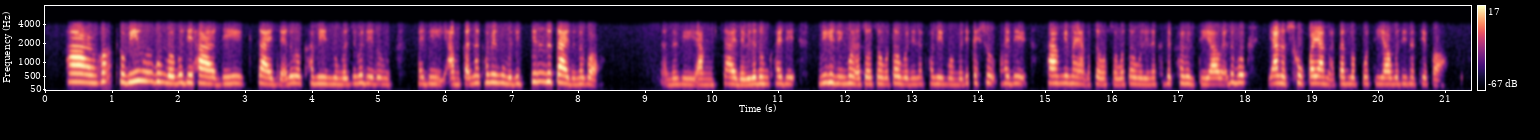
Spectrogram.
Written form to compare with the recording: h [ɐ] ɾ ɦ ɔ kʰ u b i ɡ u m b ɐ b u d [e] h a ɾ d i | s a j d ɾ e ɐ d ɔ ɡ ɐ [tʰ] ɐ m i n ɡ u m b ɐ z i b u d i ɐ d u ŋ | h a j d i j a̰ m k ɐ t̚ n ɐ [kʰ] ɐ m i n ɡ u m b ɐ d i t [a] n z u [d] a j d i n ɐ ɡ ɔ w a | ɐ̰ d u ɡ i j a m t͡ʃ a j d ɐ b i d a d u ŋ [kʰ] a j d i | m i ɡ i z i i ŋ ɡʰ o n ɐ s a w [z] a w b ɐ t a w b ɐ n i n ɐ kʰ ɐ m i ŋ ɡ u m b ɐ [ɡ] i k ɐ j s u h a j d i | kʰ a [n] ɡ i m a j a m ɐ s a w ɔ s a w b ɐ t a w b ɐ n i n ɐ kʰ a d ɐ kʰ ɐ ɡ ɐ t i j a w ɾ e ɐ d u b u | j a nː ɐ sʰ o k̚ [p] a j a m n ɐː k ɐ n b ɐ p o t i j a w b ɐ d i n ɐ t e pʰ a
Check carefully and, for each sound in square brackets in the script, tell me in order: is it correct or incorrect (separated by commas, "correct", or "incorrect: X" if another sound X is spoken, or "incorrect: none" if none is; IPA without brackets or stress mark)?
incorrect: a, incorrect: i, incorrect: kʰ, correct, incorrect: i, incorrect: t, correct, incorrect: s, incorrect: d, incorrect: m, correct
